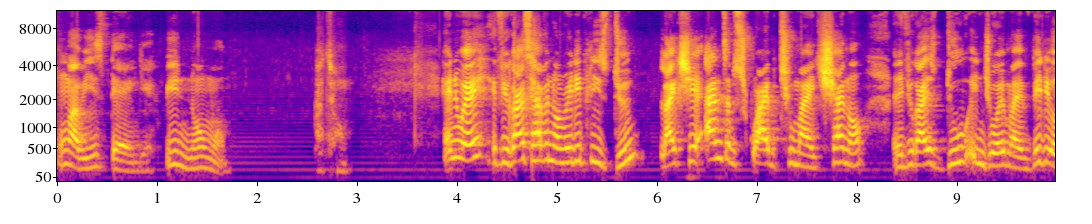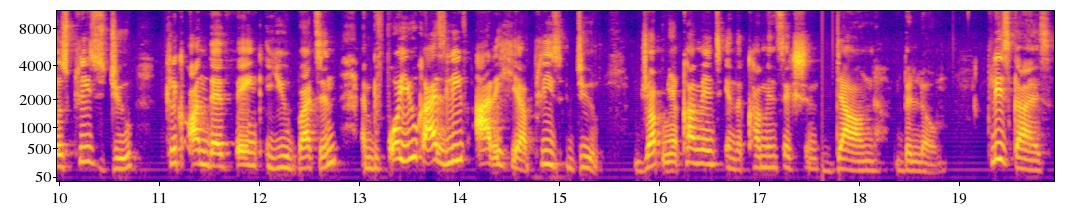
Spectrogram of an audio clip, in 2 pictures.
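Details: Adult woman speaking; normal speech.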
